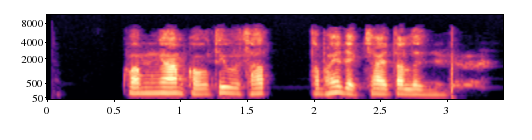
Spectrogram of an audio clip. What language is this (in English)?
Thai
